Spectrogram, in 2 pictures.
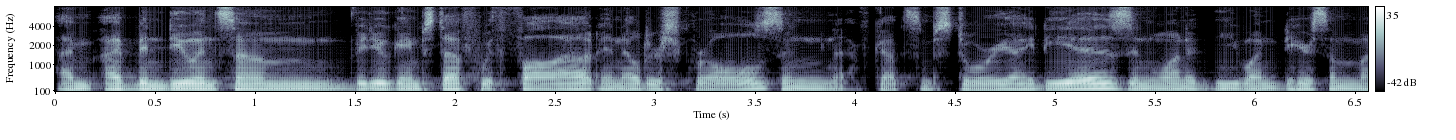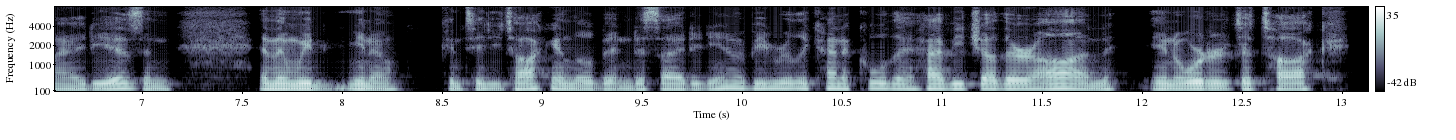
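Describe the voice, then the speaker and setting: A man's voice: mid-range voice, fairly quick, mellow. A man hosting a podcast interview in a casual, conversational style.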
